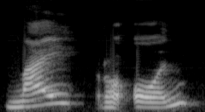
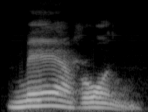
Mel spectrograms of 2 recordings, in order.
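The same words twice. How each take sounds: First: "mayroon" slowly as may-ro-on; spelled-out pronunciation. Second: "meron" said meh-ron; conversational pronunciation. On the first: Teacher naming the written word to learners, sounded out slowly. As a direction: separate every syllable of "mayroon". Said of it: "the way to pronounce". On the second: Teacher showing common conversation form, properly pronounced. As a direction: run "meron" into two clear syllables. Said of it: "you pronounce it as". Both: Shown as a demonstration.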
